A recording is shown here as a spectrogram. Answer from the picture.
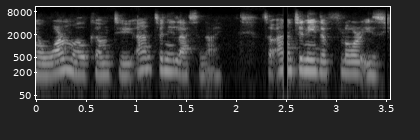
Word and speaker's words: Lacinai: warm welcome to Antoni Lacinai. So, Antoni, the floor is yours. Thank you so much. Thank you for pronouncing my name correctly as well. I have been called everything from lasagna to last night.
